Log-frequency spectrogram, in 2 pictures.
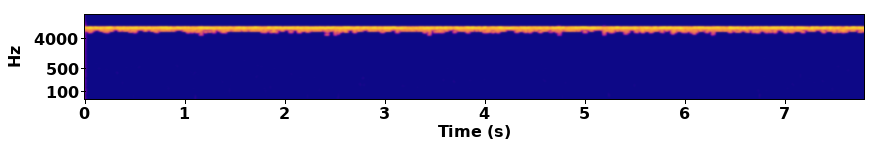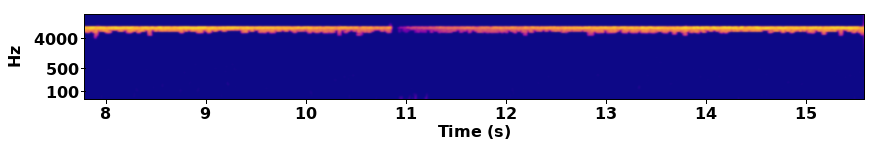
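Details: Sustained high-pitched buzz of a conehead katydid (애매부리), recorded in 2020 by the National Institute of Biological Resources; the steady drone briefly cuts out near the eleventh second, then fades back in and continues.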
